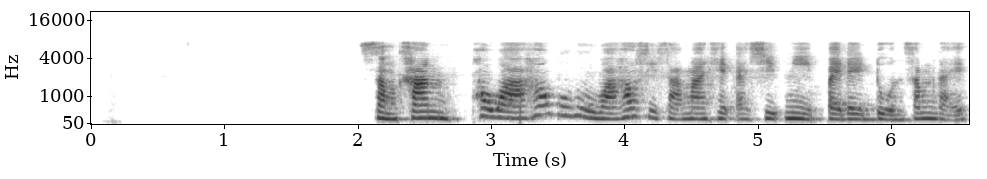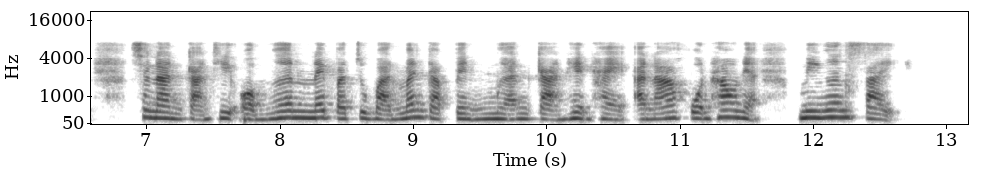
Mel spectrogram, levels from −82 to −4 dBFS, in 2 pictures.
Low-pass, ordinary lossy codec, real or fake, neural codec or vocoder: 7.2 kHz; none; fake; vocoder, 44.1 kHz, 128 mel bands every 512 samples, BigVGAN v2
